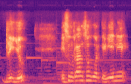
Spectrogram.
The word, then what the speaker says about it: Ryuk: banda, pero hablamos que este ransomware, que se pronuncia Ryuk, es un ransomware que viene desde el 2018.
